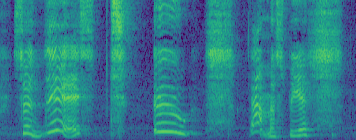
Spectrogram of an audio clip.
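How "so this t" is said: usual speaking voice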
